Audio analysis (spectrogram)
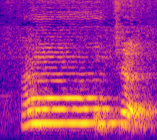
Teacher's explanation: तो हम अनुस्वार बोल रहे हैं तो हमारा अनुस्वार हमारी जीभ तालव्य हो जाती है, पंच। तो यहाँ जीभ हमारी तालु पर पहुंच रही है, इसीलिए यहाँ पर यह अनुस्वार का प्रयोग होता है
